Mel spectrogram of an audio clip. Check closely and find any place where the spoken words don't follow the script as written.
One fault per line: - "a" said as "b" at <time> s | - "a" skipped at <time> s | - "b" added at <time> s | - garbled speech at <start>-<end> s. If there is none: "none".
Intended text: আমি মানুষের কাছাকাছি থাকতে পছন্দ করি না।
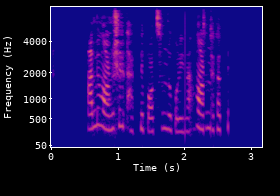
- "কাছাকাছি" skipped at 1.1 s
- garbled speech at 2.2-2.8 s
